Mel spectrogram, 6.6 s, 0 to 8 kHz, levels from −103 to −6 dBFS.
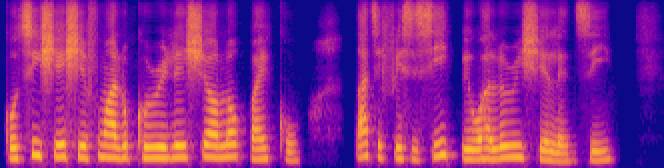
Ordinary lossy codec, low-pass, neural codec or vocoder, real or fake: none; none; codec, 16 kHz, 0.3 kbps, FocalCodec; fake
